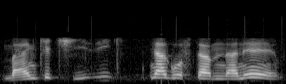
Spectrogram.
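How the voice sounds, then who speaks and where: A man's voice: a little high, little pitch movement, a bit bright, voice pushed up. A man voicing a fussy older woman, a mother, who protests in a fretful way. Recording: dull lo-fi dry recording.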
